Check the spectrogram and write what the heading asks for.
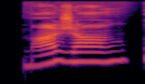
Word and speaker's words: Mahjong: Is it Mahjong? – Mm-hmm. Yeah. – Is that right? – So.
